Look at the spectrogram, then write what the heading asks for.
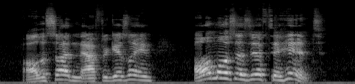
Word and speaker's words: Ghislaine: Someone's like, no, it's not Ghislaine, it's Ghislaine. It's pronounced Ghislaine.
